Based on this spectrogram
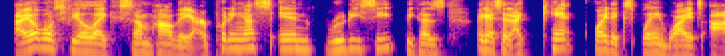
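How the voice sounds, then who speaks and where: A man's bright, sharp tone moves through very wide pitch swings at a fairly slow pace, with a dry, close sound, no echo and a quiet background. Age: 30s. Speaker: podcast host. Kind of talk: casual chat. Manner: halting.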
